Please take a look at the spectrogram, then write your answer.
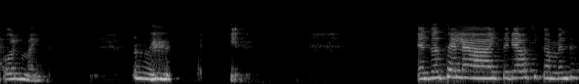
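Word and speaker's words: All Might: le gusta, que es Almight, o bueno, se pronuncia Allmight.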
